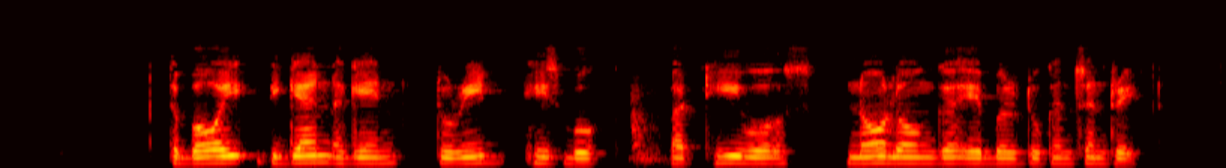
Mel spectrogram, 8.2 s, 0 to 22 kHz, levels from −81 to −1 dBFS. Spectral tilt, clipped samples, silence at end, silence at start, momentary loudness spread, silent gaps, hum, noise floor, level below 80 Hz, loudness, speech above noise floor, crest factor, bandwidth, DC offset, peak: -3 dB/octave; under 0.1%; 0.6 s; 1.15 s; 12 LU; none; none; -84 dBFS; -80 dBFS; -35 LUFS; 50 dB; 22 dB; 7.2 kHz; under 0.1%; -14 dBFS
